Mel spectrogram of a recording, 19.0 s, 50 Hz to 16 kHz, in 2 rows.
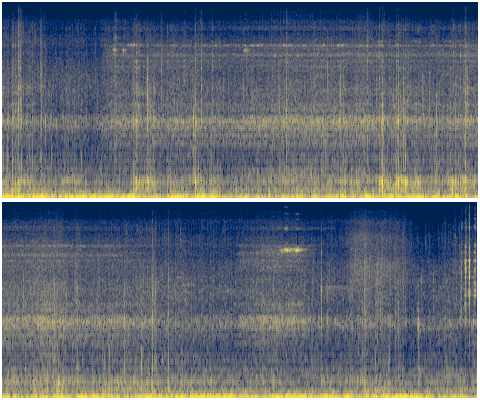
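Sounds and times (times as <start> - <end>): clicks and rattles of stones: 0.0 - 14.1, 15.4 - 19.0
bike tyres rumbling on dirt: 0.0 - 19.0.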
